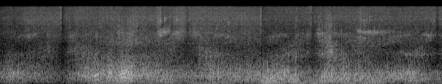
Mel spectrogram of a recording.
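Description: Electronic noise texture from a light-sensor-controlled sound installation, synthesized and processed in Renoise and MicroTonic, swelling and fading as hands move over the sensors; a low hum joins about two-thirds of the way through.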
